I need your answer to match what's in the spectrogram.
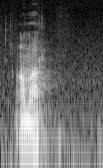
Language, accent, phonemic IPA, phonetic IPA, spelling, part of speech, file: Armenian, Eastern Armenian, /ɑˈmɑr/, [ɑmɑ́r], ամառ, noun, Hy-ամառ.ogg
- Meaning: summer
